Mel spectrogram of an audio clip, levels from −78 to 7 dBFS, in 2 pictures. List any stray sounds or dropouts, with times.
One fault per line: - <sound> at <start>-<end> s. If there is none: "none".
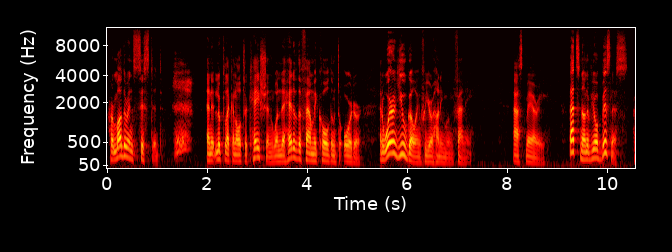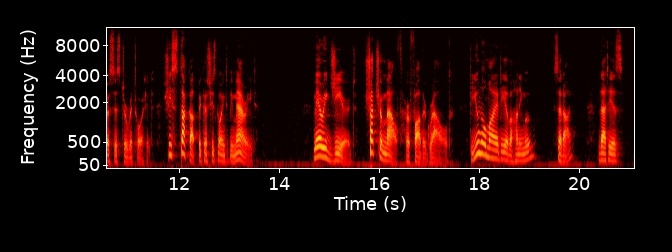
- throat clearing at 1.3-1.8 s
